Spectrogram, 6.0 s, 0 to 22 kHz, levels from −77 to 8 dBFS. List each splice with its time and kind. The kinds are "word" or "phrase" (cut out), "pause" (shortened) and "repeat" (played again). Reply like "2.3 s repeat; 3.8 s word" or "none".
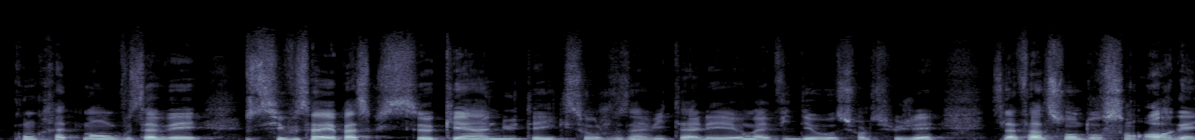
1.2 s word; 3.7 s word; 5.0 s word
